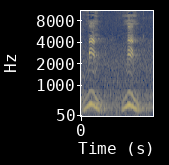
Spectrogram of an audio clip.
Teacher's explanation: মিম, মিম কীভাবে উচ্চারণ হবে, দুই টুটের, দুই টুটের ভিজা অংশ, মিম মিম, দুই টুটের ভিজা অংশ থেকে মিম উচ্চারিত হবে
